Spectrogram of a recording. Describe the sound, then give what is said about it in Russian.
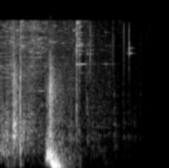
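A glass bottle of sparkling wine shatters as it is smashed between two men's heads, a sharp crash followed by a few scattered tinkling shards that quickly die away into silence. “Звон битого стекла, брызги игристого вина, удивленные окровавленные морды. А оказывается, одной бутылкой можно разбить сразу две тупые головы.”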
